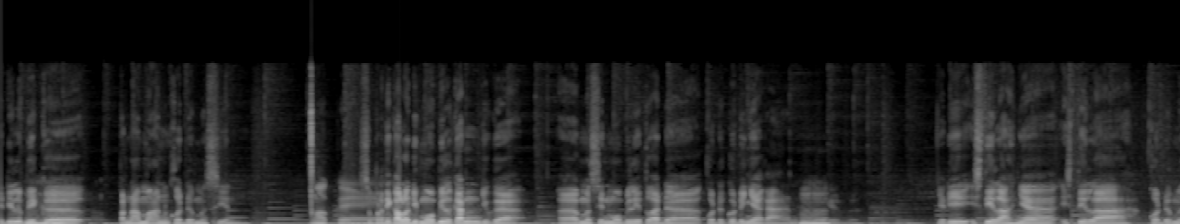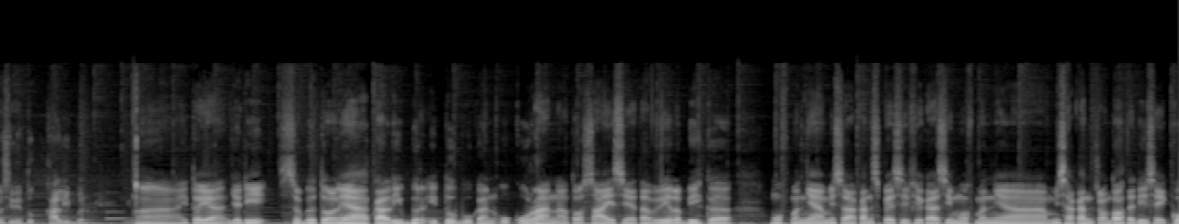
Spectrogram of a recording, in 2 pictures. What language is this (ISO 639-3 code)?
ind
